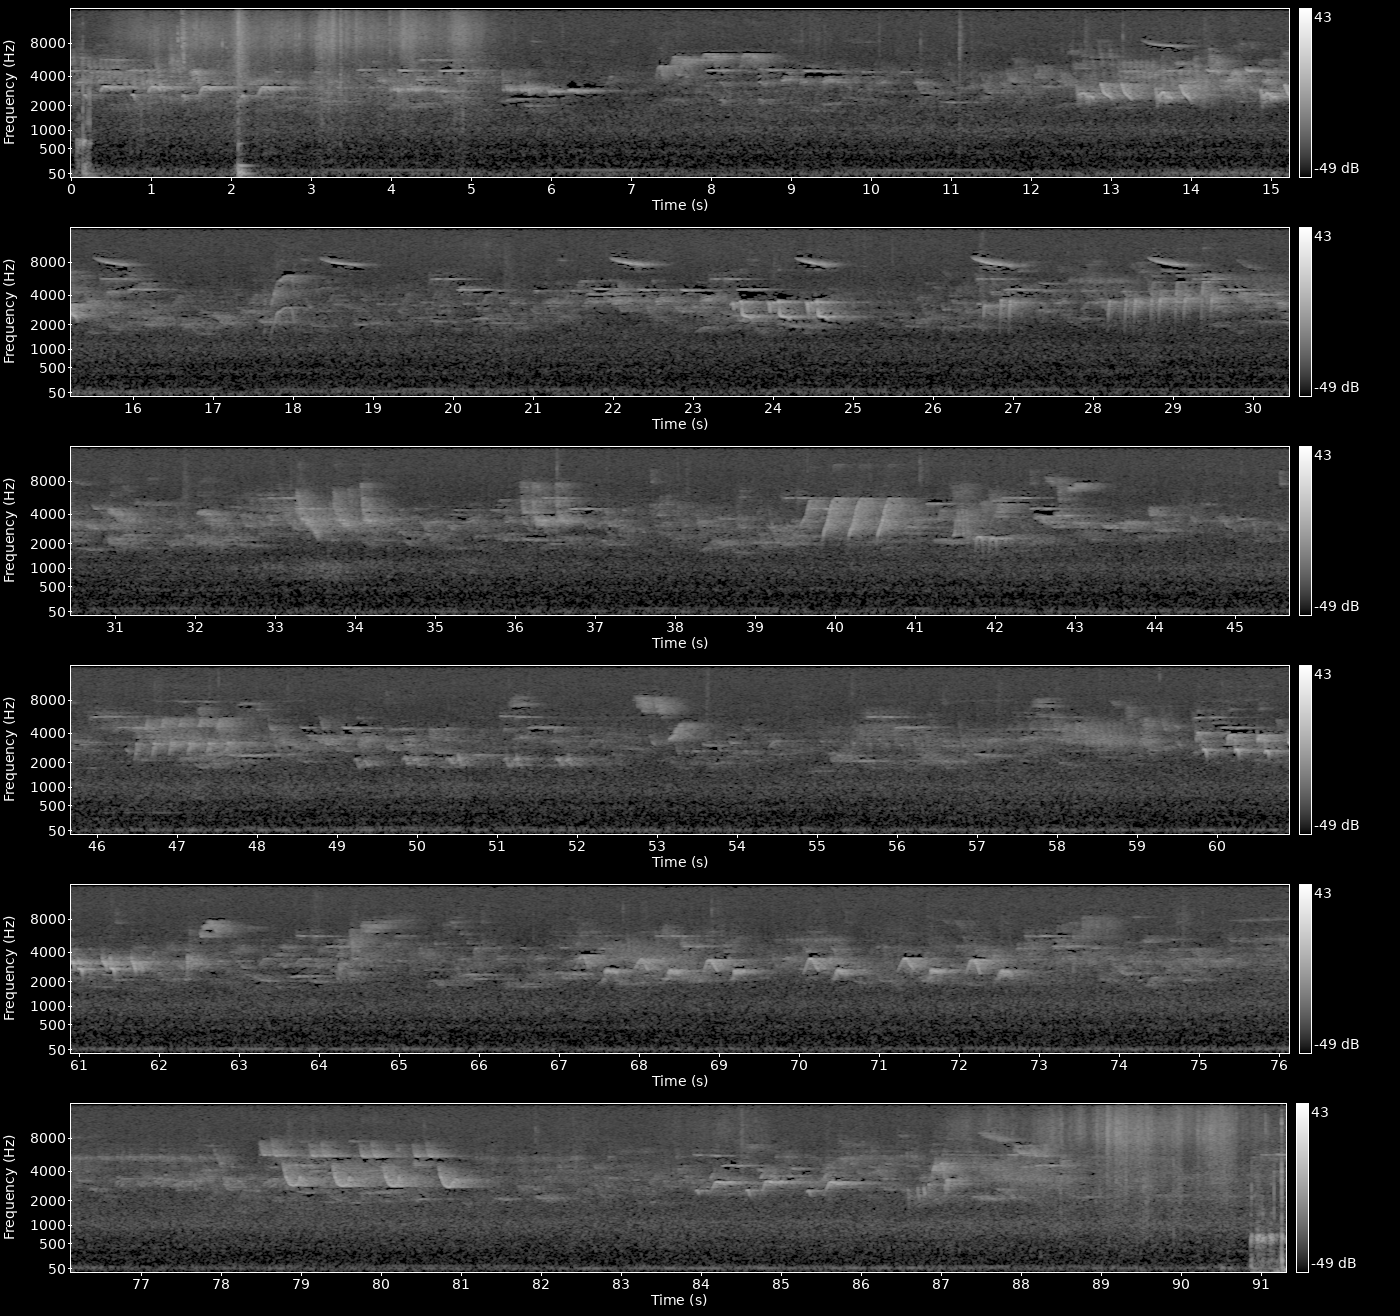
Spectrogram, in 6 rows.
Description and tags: forest-birds3a
Surround sound: ambient background noise from a central european forest, mainly birds, rear channels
